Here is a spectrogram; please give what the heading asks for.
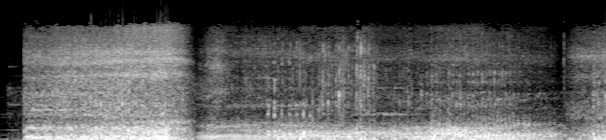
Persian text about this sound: ناگهان صدایی شبیه غرش خفیفی از عمق غار شنید. صدایی که انگار از دل کوه برمی‌خواست.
